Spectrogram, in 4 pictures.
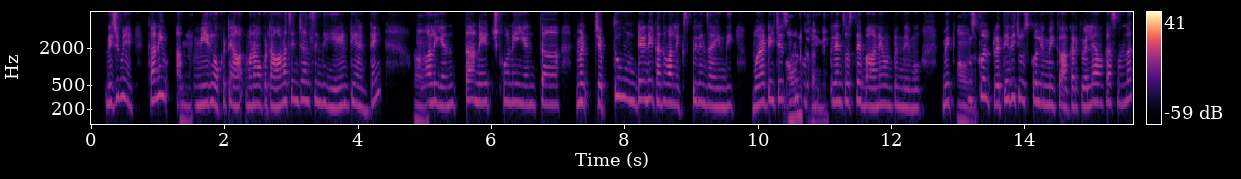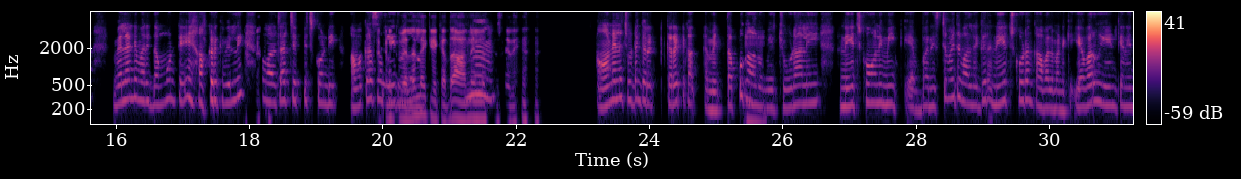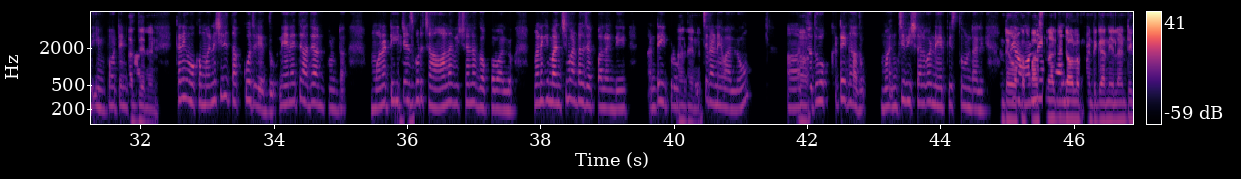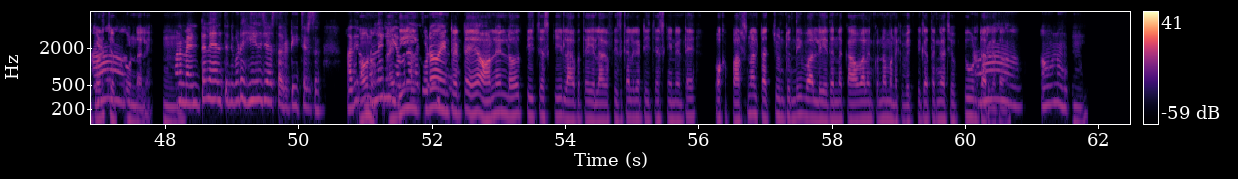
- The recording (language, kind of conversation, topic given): Telugu, podcast, ఆన్‌లైన్ నేర్చుకోవడం పాఠశాల విద్యను ఎలా మెరుగుపరచగలదని మీరు భావిస్తారు?
- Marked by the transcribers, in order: in English: "ఎక్స్‌పీరియన్స్"; in English: "టీచర్స్"; chuckle; in English: "ఆన్‌లైన్‌లో"; chuckle; in English: "ఆన్‌లైన్‌లో"; in English: "కరెక్ట్ కరెక్ట్"; tapping; in English: "ఐ మీన్"; in English: "ఇంపార్టెంట్"; in English: "టీచర్స్"; other background noise; in English: "పర్సనాలిటీ డెవలప్మెంట్"; in English: "ఆన్‌లైన్‌లో"; in English: "మెంటల్ హెల్త్‌ని"; in English: "హీల్"; in English: "టీచర్స్"; in English: "ఆన్‌లైన్‌లో"; in English: "ఆన్‌లైన్‌లో టీచర్స్‌కి"; in English: "ఫిజికల్‌గా టీచర్స్‌కి"; in English: "పర్సనల్"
